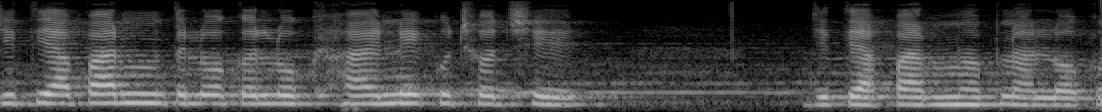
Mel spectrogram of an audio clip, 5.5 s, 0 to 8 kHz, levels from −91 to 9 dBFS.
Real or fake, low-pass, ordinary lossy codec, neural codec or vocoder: real; none; none; none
